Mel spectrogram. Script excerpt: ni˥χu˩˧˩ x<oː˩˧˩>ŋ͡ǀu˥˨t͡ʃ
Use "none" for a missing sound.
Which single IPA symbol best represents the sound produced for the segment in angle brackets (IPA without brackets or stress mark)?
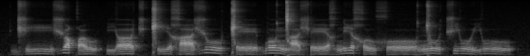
oː˩˧˩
